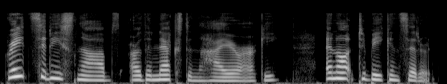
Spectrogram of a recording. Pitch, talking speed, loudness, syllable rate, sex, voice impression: 215 Hz, 190 wpm, -20 LUFS, 5.6 syllables/s, female, very feminine, young, very thin, tensed, slightly powerful, very bright, very hard, very clear, fluent, very cute, intellectual, very refreshing, slightly sincere, slightly calm, slightly friendly, slightly reassuring, very unique, very elegant, slightly wild, very sweet, very lively, strict, slightly intense, sharp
